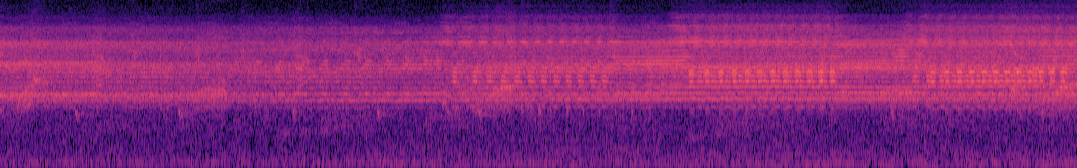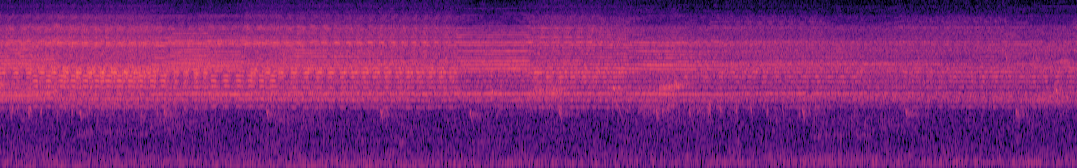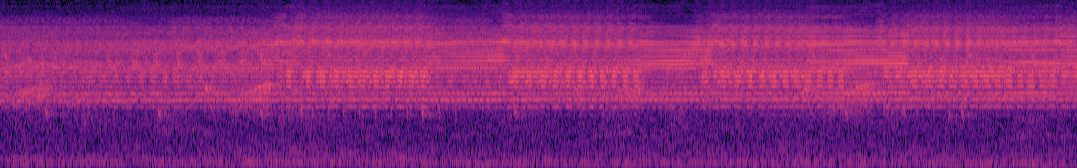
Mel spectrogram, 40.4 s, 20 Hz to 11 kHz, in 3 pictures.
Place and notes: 中路坑, 桃米里, Puli Township - Cicada and Bird sounds
Cicada sounds, Bird sounds, Frogs chirping
Zoom H2n Spatial audio
Nantou County, Puli Township, 機車道, 6 June 2016, ~18:00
